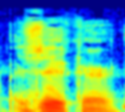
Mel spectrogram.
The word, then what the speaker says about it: Zuker: Zuker or Zucker? – Zuker. – Zuker. I was saying it right. – You were. – You said I wasn't before. So it is Zucker. Zuker. – It's Zuker. It's not...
